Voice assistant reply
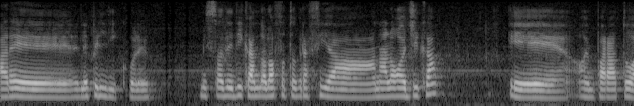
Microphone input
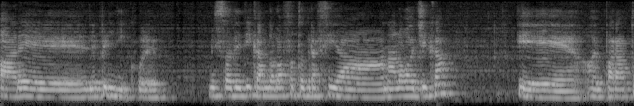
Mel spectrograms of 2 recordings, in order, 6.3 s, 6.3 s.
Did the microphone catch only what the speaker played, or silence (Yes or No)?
Yes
